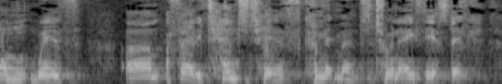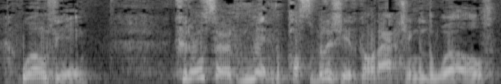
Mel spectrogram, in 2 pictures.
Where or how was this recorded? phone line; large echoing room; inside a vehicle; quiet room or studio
large echoing room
